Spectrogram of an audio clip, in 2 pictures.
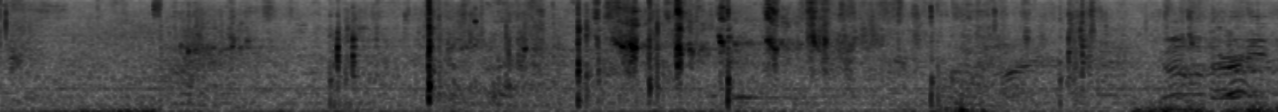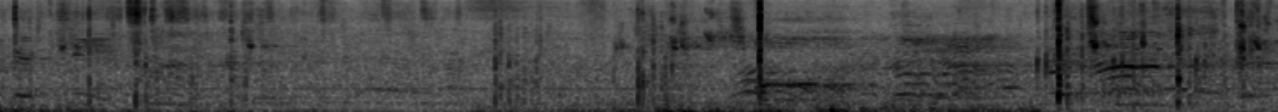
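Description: Tennis balls bouncing and being struck on hard courts: scattered, irregular sharp pops, with faint voices of players talking between points.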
